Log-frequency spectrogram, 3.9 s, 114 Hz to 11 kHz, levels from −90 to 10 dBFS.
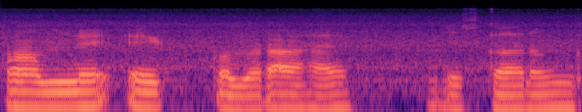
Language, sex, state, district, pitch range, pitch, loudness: Hindi, male, Chhattisgarh, Raipur, 115-130 Hz, 120 Hz, -18 LUFS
